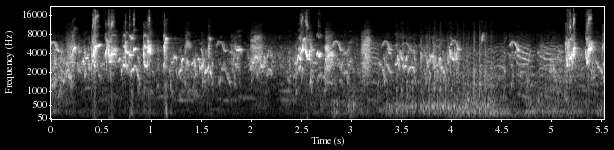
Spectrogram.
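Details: An aviary colony of budgerigars in a forest environment warbles in lively bursts of rising and falling chirps and high twitters, with brief pauses between flurries.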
